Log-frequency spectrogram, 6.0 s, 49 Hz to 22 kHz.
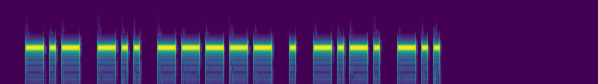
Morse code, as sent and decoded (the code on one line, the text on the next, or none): -.- -.. ----- . -.-. -..
KD0ECD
